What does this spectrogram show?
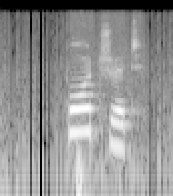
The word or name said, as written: portrait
